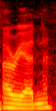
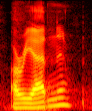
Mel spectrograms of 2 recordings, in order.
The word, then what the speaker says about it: Ariadne: say named the way Aradin Ara Ariadne Ariadne Ariadne I don't know uh anyways if you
